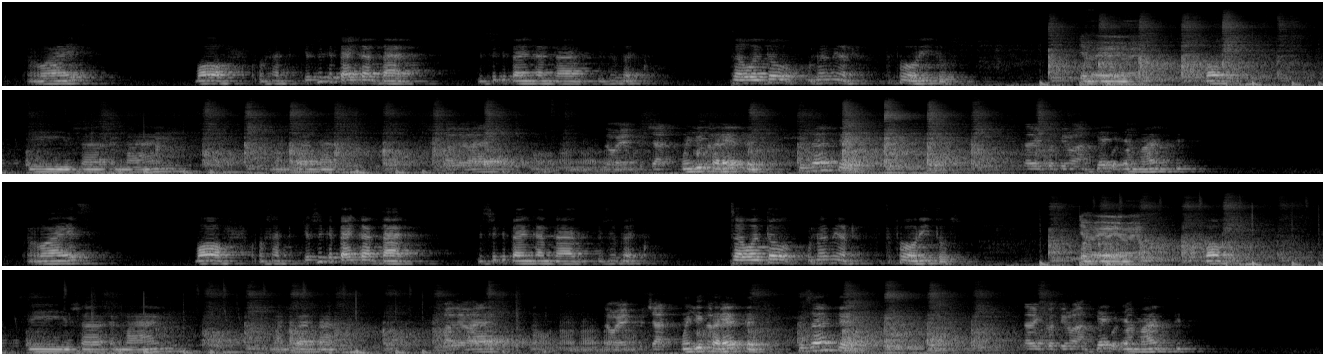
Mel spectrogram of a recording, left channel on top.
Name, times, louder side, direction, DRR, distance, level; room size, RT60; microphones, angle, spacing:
voice 1, 0.2-0.8 1.9-4.1 4.8-6.4 7.3-8.5 8.8-9.5 10.8-11.3 12.0-12.3 13.5-15.0 15.9-16.6 17.9-18.2 18.5-19.6 20.0-20.8 21.2-21.8 24.0-25.0, right 2 dB, 85° right, 4 dB, 1.5 m, -31 dB
sound 1, 9.4-24.4, left 1 dB, 75° left, 3.1 m, -38 dB
sound 2, 10.4-18.8, right 2 dB, 30° right, 0.4 m, -43 dB
voice 2, 10.8-11.4 17.6-18.1 19.2-20.6 23.4-24.6, right 3 dB, 50° right, 3 dB, 0.9 m, -34 dB
11.5 x 6.8 x 8.8 m, 0.85 s
head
